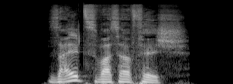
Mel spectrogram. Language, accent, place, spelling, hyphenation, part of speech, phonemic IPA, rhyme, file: German, Germany, Berlin, Salzwasserfisch, Salz‧was‧ser‧fisch, noun, /ˈzaltsvasɐˌfɪʃ/, -ɪʃ, De-Salzwasserfisch.ogg
- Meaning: saltwater fish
